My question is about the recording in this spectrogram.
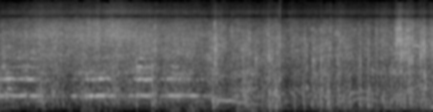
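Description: Mountain bike descending a rough trail: tyres rumbling over gravel and the bike rattling with frequent knocks. The brakes squeal on and off in the first two seconds, then stop.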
